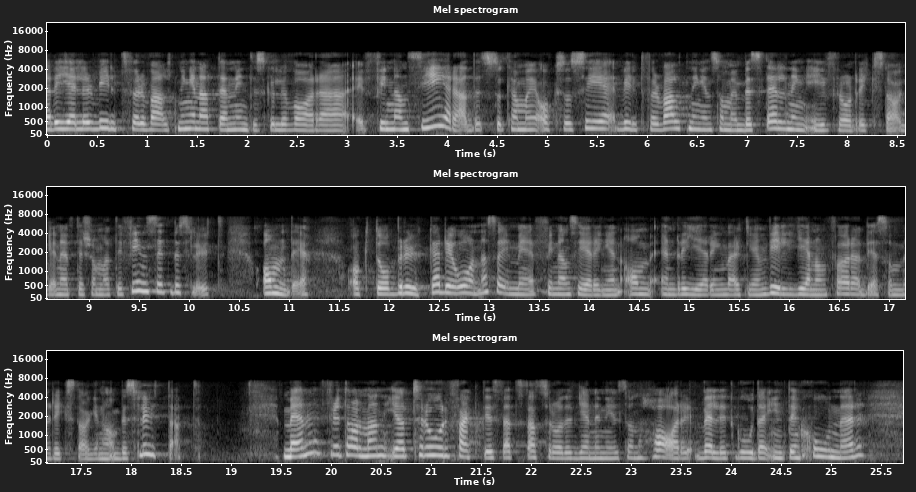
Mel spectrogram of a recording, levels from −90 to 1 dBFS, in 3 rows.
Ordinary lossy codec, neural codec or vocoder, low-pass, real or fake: none; codec, 44.1 kHz, 7.8 kbps, DAC; 7.2 kHz; fake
